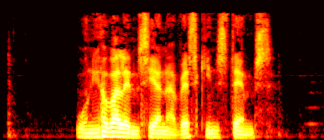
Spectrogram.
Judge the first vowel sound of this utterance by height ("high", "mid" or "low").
high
